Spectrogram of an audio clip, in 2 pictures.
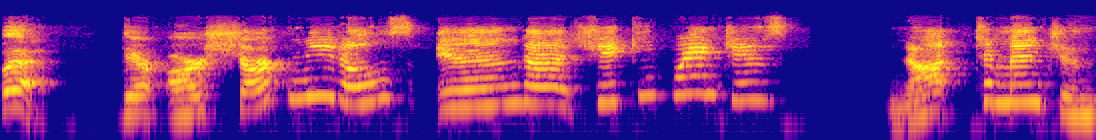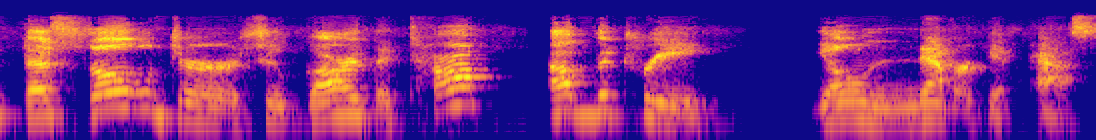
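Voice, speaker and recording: A put-on character voice comes through at a fairly slow pace. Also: woman, high pitch for a woman. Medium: read story. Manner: nervous, hesitant.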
